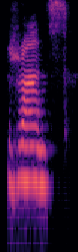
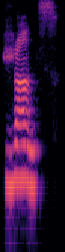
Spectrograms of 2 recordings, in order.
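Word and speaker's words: Reims: tricky try this this is a city in France so here the S is sounded I've not made it red you have to sound it as rans say that rans rans rans okay this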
